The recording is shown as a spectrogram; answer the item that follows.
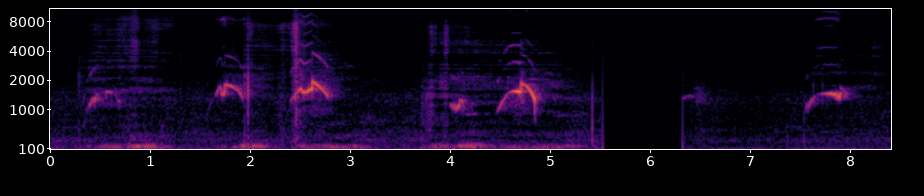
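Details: Little kitten mewing: about six short, high, arched mews, each rising then falling, spread over several seconds with a soft low hum beneath and a brief silent gap.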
